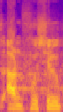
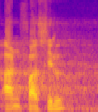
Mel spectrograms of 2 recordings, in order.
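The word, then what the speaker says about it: أنفس: anut bacaan saya saja di sini ditulis anfusil kutub kalau saya baca anfasil kutub karena maknanya kitab ter baik Kalau kitab terbaik bacanya n Bukan anfus tapi apa anfas ya nanti kamu debat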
